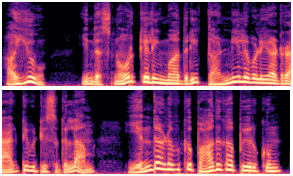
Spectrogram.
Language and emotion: Tamil, fearful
